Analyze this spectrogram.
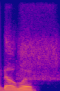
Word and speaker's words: Dahmer: crime show on Jeffrey Dahmer uh Dahmer okay that's the pronunciation okay yeah he was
